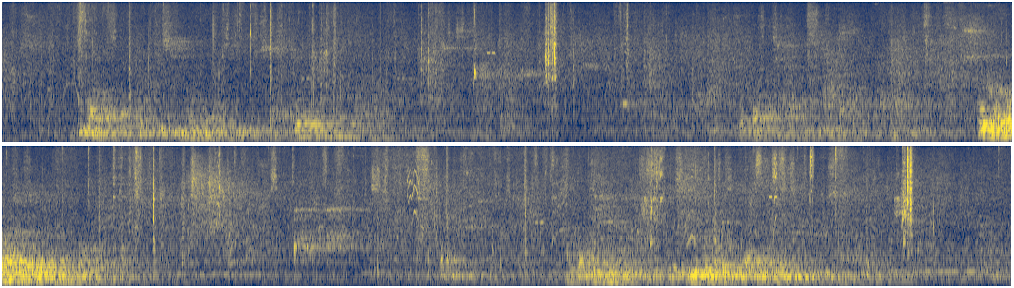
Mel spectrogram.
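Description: A group of people sing together in a large echoing hall.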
